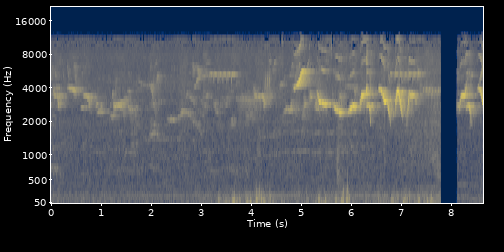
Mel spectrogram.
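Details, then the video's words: Blorok oriental magpie-robin singing vigorously with tail pushed out; quiet, scattered chirps at first with some low thumps, then louder varied whistled and scratchy phrases, briefly cut by a moment of silence. "SUARA BURUNG : Kacer BLOROK gacor lagi dorong ekor"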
